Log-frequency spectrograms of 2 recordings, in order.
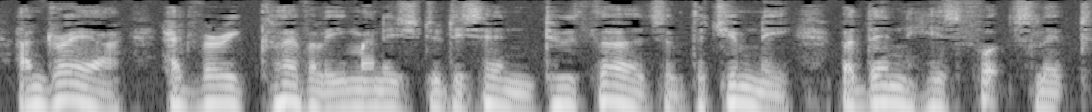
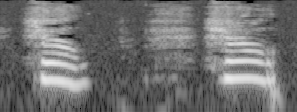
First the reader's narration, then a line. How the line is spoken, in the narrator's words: cried Mademoiselle D'Army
